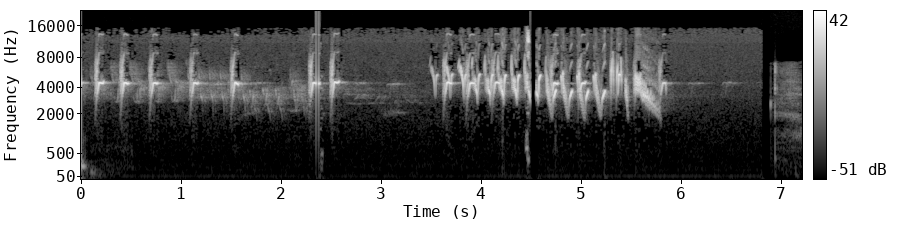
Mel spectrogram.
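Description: Small birds chirp in sharp, high tweets: a run of evenly spaced calls, a short pause, then a quick, busy burst of twittering, ending with one faint chirp. No one speaks.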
